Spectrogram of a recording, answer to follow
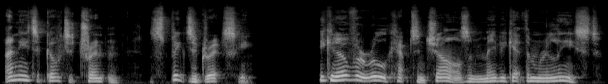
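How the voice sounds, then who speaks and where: A man voicing a composed, reasonable woman government agent in an audiobook, calm and explanatory. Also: a little high, moderate pace, pitched above the performer's own voice. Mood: polite, purposeful.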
